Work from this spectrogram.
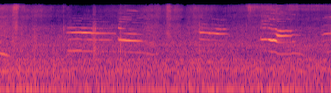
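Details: Bolt, a stray cat who stayed near a household for one year and five months, in a final recording: faint, short harmonic meows rising and falling, several scattered across the clip over steady low rumbling background noise.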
